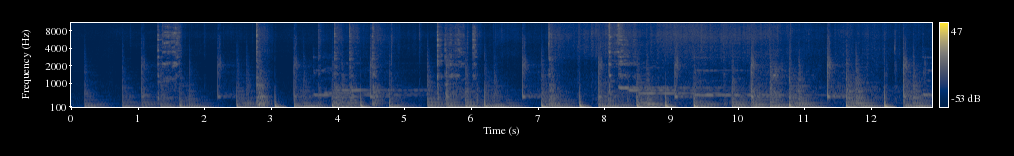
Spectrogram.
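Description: Raw beef burger patties sizzling on a hot charcoal grill grate, laid down one after another.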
